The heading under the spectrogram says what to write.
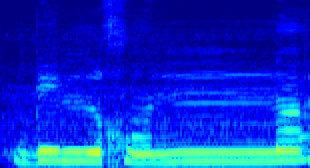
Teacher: یہ نون مشدد ہے اور نون مشدد میں ہمیشہ غنہ کیا جائے گا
